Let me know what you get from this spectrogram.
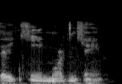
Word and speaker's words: Kean: So it's off more often than not do people say Keene, and it's Kane, K-A-N-E, the pronunciation, but it's spelled K-E-A-N.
